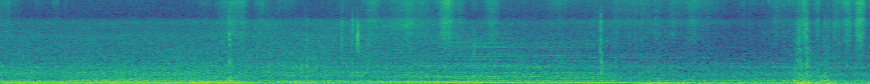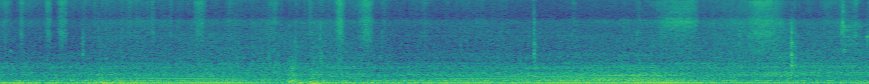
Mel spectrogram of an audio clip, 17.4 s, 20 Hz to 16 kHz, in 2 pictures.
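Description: Synthetic drive sound plays inside the cabin of a 2023 Mercedes-Benz EQE350 Plus electric car on a winding road, a low steady rumbling hum that swells and eases with acceleration, moderately loud and without speech.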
